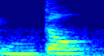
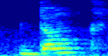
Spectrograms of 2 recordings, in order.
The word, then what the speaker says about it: donc: So you can say donc. We don't really pronounce last letters in French, but sometimes you'll kind of, there's some words that are going to be exceptions. You can just use it donc and then comma and then whatever.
